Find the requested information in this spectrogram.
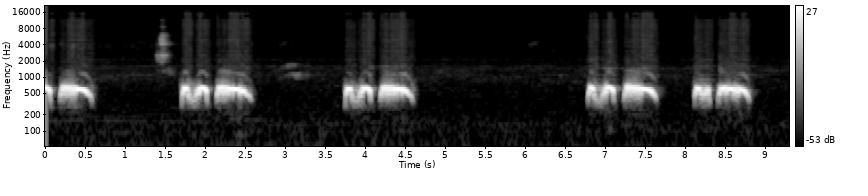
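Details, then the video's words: Spotted dove singing in the thổ voice style, used to make wild-caught doves coo in reply: a series of five low, hollow phrases, each a quick double note and a drawn-out falling coo, a clean and quiet background. "cu gáy giọng thổ giọng hay thúc gù bổi nghe gáy theo sung mãn"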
